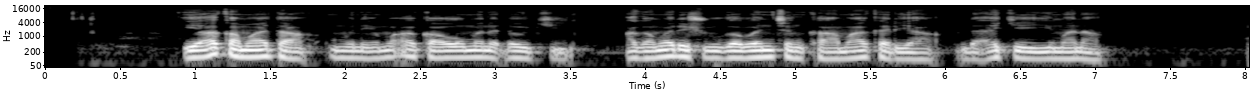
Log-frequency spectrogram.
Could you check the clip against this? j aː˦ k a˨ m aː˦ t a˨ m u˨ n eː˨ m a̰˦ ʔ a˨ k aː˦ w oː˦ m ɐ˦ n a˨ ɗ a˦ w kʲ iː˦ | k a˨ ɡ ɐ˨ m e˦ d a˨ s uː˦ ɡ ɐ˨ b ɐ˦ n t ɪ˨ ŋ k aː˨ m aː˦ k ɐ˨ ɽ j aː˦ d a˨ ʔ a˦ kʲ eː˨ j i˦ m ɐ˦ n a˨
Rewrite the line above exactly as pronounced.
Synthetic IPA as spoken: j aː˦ k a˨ m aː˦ t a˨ m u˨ n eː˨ m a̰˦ ʔ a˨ k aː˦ w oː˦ m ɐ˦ n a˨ ɗ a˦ w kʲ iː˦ | ʔ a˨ ɡ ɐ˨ m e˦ d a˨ ʃ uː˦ ɡ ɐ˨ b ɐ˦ n t͡ʃ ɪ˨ ŋ k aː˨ m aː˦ k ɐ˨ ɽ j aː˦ d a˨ ʔ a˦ kʲ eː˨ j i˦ m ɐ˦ n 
